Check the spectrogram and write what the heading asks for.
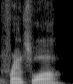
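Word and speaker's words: François: You like how I said Francois? – Francois. Francois, you need to roll your R's, Bubba.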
